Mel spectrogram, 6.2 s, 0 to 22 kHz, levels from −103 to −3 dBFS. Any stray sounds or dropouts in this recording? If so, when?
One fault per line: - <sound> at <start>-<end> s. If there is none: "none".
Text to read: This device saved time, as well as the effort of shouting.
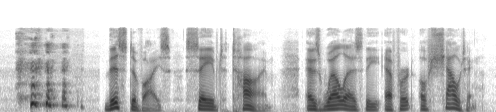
- laugh at 0.2-1.1 s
